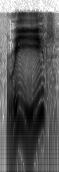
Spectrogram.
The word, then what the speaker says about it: read: in its base form read but in participle in past the pronunciation is like the color red so in this case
